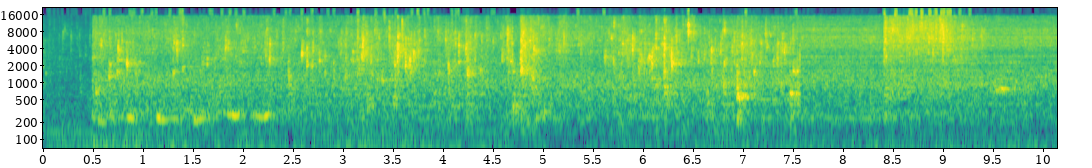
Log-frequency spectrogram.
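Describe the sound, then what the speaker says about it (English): Running tap water splashes over a metal item as cleaning paste is rinsed off by hand without a scrubber, a steady close gush with small shifts as fingers move under the stream. "I'm going to rinse off the paste with just water and not using any kind of scrub, but just my fingers."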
